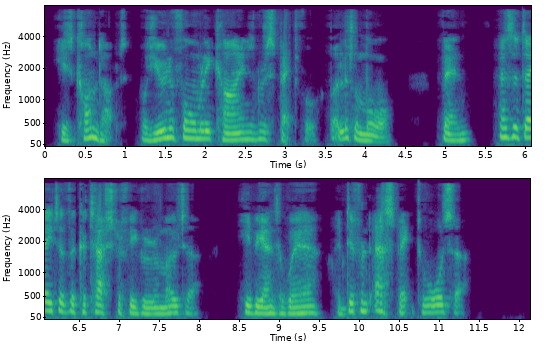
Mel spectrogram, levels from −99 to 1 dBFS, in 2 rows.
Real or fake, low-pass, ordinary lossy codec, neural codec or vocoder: real; 7.2 kHz; AAC, 32 kbps; none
